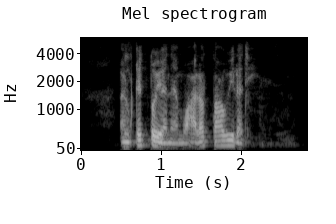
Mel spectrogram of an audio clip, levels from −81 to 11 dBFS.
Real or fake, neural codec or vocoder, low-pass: real; none; 5.4 kHz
